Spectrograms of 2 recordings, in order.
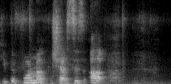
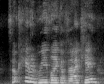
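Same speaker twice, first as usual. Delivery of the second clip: ordinary talk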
